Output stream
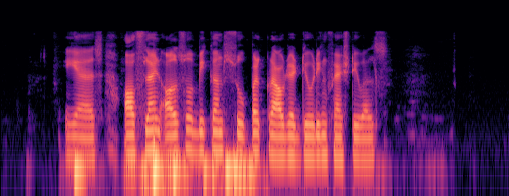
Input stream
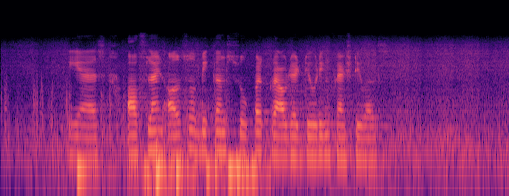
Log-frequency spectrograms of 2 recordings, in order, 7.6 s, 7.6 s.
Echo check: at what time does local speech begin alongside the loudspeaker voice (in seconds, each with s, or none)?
none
